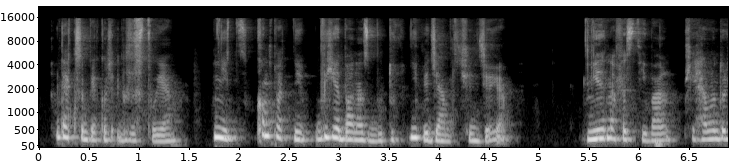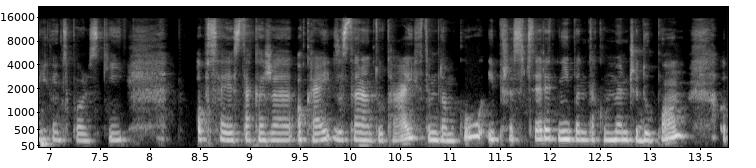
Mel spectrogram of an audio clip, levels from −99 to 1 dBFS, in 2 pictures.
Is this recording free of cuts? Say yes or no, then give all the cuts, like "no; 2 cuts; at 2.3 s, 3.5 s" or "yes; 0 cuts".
yes; 0 cuts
